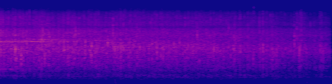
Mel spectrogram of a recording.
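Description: Audience applause that slowly dies away.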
